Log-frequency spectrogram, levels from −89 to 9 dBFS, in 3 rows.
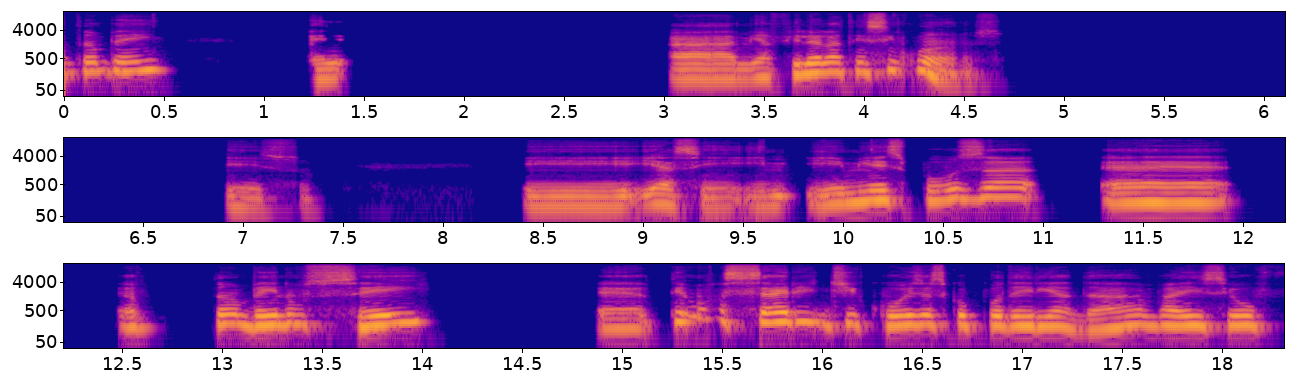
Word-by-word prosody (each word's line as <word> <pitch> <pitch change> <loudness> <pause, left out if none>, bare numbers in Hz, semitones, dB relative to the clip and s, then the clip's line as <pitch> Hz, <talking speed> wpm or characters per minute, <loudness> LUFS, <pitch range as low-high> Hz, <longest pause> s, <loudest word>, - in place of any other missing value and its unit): também, 195 +4 -1 0.7
eh 115 - -4 1.7
A 115 0 0
minha 120 +3 -4
filha, 170 +6 +3
ela 190 +1 +4
tem 190 0 -4
5 200 +2 0
anos. 140 - -3 2.2
Isso. 90 -4 -12 1.0
E 105 0 -5
e 125 - +1
assim 105 -1 -6
e 120 0 -4
e 130 - -1
minha 150 +4 +3
esposa, 180 +5 -1 0.3
eh, 140 +1 +1 0.5
eu 155 -2 -4 0.3
também 180 -2 +5
não 185 +1 0
sei. 180 +5 +3 0.8
Eh, 140 +1 -5
tem 220 - +1
uma 275 -4 -6
série 220 +2 +5
de 185 +1 -4
coisas 180 0 +2
que 180 - -1
eu - - +4
poderia 165 -2 +2
dar, 140 +7 -2
mas 170 -1 +2
eu, 175 0 +3
165 Hz, 110 wpm, -22 LUFS, 130-185 Hz, 2.2 s, também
